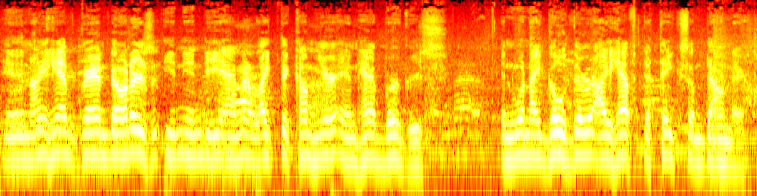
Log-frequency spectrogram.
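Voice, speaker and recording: The speaker talks at a moderate pace with an American accent and fairly even intonation. Noticeable background noise runs underneath. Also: man, fairly high pitch for a man. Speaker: restaurant customer. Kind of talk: interview.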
